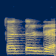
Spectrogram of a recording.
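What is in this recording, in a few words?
"katedral", Malay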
